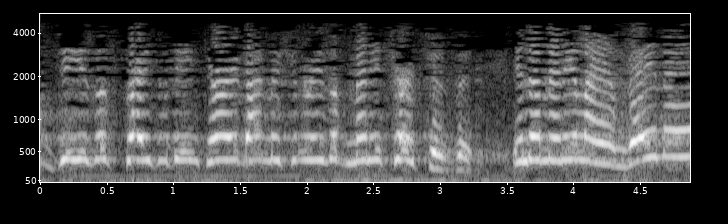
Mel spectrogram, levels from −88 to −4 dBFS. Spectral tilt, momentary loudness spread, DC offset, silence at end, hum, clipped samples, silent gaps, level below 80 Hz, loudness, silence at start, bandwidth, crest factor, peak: -9 dB/octave; 8 LU; 0.2%; 0 s; none; under 0.1%; none; -46 dBFS; -18 LUFS; 0 s; 4.7 kHz; 14 dB; -4 dBFS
